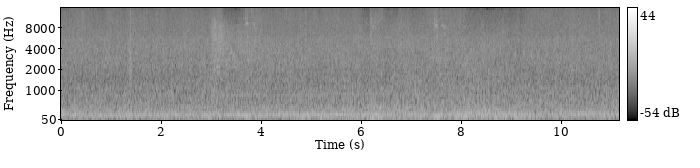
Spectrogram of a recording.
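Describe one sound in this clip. Tyres rumble over a dirt track.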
